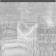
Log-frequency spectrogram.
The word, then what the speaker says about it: Norwich: just learned yesterday that you don't pronounce the W Norwich an R which is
